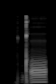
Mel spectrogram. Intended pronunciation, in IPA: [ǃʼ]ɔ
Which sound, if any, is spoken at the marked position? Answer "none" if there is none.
ǃʼ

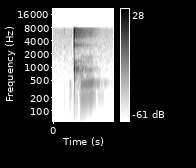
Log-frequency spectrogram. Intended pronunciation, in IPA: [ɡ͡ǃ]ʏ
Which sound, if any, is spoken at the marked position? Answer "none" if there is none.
ǃʼ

